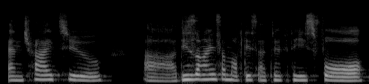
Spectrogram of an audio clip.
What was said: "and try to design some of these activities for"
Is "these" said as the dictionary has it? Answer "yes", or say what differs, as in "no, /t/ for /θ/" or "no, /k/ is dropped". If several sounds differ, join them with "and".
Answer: no, /s/ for /z/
